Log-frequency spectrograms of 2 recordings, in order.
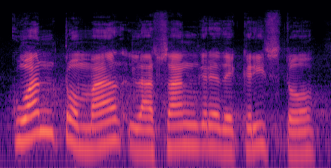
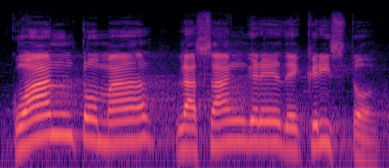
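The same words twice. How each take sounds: Both takes have the same delivery.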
